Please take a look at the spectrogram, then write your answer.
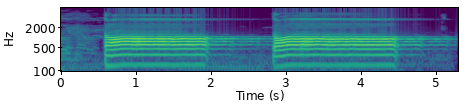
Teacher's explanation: ہونٹ کو گول نہیں کریں گے کیونکہ تا کا جو لکھا گیا ہے تا کے بعد اس میں الف ہے، یہ دیکھیں تو یہ ہونٹ سیدھے کھلیں گے اور ہونٹ گول نہیں ہوں گے، منہ کے اندر سے آواز موٹی ادا ہوگی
